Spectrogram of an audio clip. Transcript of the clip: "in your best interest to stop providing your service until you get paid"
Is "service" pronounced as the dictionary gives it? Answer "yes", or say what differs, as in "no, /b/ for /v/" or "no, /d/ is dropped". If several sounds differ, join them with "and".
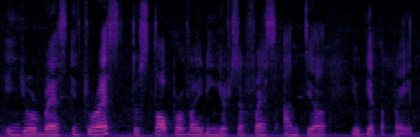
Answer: no, /f/ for /v/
